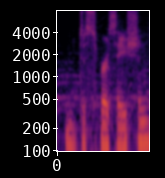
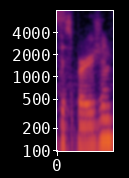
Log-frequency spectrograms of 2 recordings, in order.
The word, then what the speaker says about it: dispersion: general with our oxygen dispersation. That's not the word I was looking for, but it was close though. It's dispersion. Dispersion. Sure. Yeah, you added a syllable.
